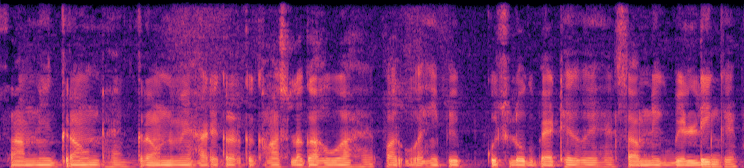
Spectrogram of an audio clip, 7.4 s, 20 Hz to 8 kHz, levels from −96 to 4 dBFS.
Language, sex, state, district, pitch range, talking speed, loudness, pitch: Hindi, male, Uttar Pradesh, Varanasi, 95-100 Hz, 195 wpm, -18 LUFS, 95 Hz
